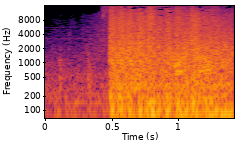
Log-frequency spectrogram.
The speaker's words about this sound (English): first-person shooter games, you know, those really gory, violent video games, could actually be good for people. We're talking about games like Call of Duty.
